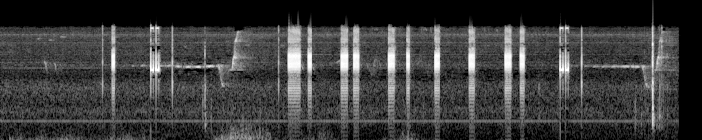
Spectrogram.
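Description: Electronic beeping from a handheld laser speed gun as it targets an oncoming car: a couple of short pips, a held tone, then a run of about a dozen short beeps, and another held tone near the end. A faint steady hum runs underneath. The laser detector on the car is not alerting.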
